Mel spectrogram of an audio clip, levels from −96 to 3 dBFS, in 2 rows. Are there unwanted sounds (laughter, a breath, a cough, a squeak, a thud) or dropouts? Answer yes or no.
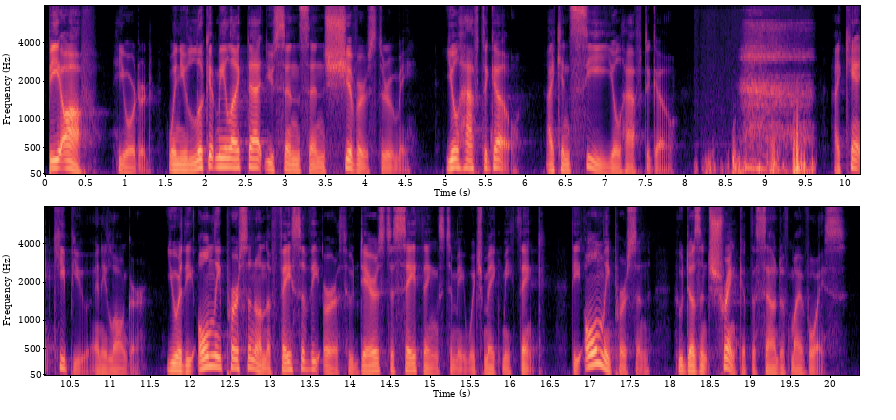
yes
